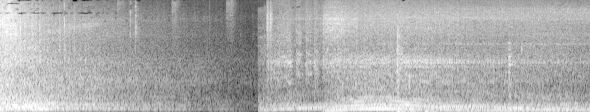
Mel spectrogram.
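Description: A vehicle engine roars and revs.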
